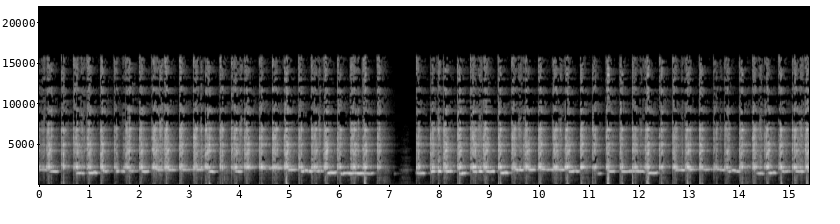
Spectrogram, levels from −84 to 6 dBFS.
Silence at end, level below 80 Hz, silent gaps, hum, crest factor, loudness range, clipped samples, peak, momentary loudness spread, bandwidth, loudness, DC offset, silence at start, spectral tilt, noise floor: 0 s; -52 dBFS; none; none; 18 dB; 2 LU; under 0.1%; 0 dBFS; 5 LU; 16.5 kHz; -15 LUFS; under 0.1%; 0 s; 2 dB/octave; -55 dBFS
